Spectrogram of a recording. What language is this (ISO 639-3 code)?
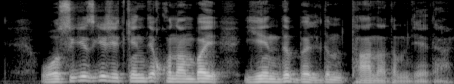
kaz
